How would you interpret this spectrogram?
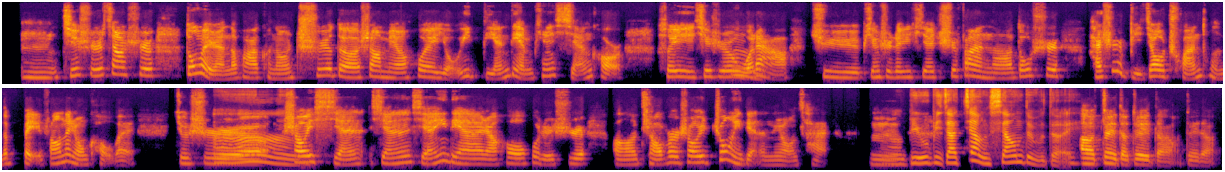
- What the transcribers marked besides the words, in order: none
- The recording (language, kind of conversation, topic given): Chinese, podcast, 离开家乡后，你是如何保留或调整原本的习俗的？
